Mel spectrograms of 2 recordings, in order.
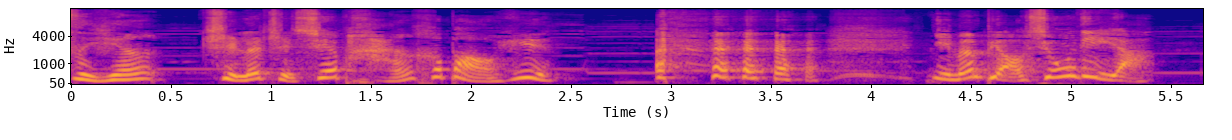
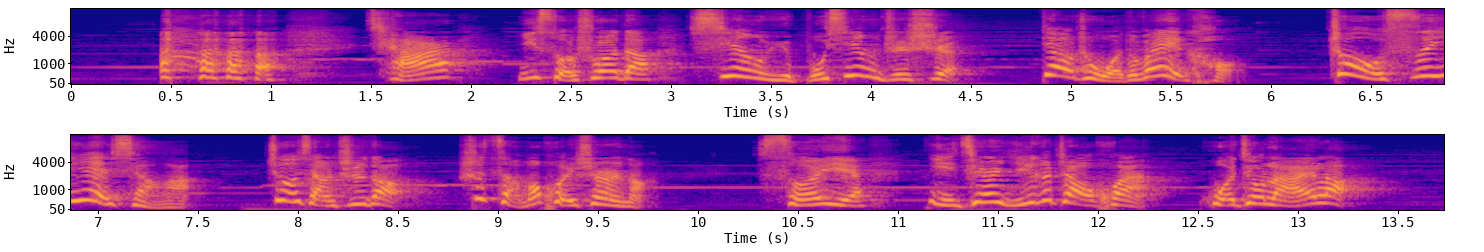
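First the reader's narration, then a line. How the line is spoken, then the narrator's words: Laughing. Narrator (Chinese): 宝玉笑着对冯子英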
